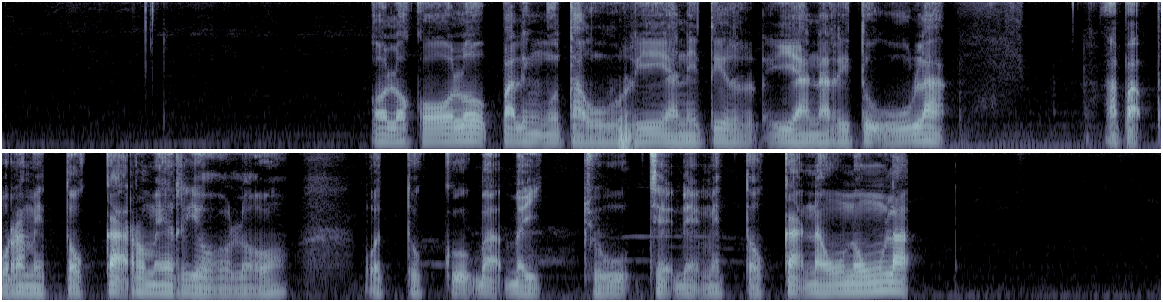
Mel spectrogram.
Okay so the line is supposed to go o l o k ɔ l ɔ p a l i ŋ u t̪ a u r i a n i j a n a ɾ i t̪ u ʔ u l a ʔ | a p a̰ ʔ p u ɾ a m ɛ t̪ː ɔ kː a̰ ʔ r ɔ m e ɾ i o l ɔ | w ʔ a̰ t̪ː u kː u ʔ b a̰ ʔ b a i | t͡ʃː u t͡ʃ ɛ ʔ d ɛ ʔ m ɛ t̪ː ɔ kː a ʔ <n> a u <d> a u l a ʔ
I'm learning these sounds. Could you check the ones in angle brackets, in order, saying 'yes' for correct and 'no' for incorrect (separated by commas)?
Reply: yes, no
